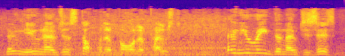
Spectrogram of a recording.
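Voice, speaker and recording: A man's voice: on the high side, big pitch swings, brisk. Strict border guard man, curt and officious, radio play, engine noise behind him. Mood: stern. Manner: curt, reproving. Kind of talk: radio drama acting. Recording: clear vehicle noise, outdoor ambience.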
